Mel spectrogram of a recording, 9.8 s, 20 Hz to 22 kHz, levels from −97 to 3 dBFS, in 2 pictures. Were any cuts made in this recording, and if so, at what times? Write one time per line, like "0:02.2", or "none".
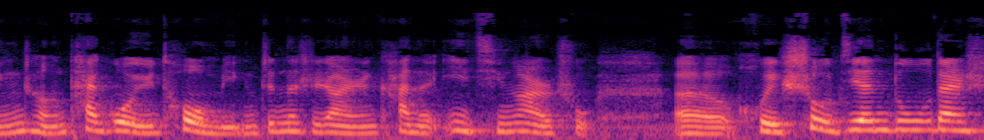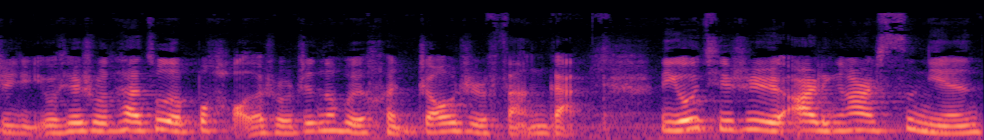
none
